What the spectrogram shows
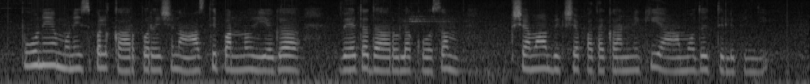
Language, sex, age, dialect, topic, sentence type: Telugu, female, 18-24, Central/Coastal, banking, statement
